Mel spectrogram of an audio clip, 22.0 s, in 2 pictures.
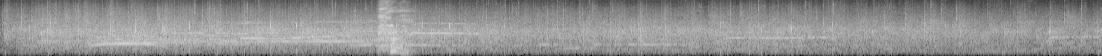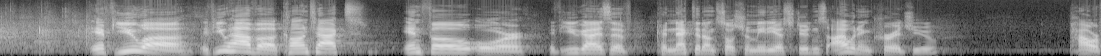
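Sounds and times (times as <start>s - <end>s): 
applause from students: 0.0s - 13.1s
speech: 3.9s - 4.2s, 12.0s - 20.5s, 21.7s - 22.0s.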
